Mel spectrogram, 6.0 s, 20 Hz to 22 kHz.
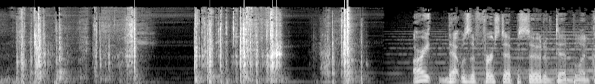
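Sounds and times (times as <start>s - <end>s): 
cassette tape being flipped over in a recorder: 0.0s - 3.7s
speech: 4.1s - 5.9s.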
